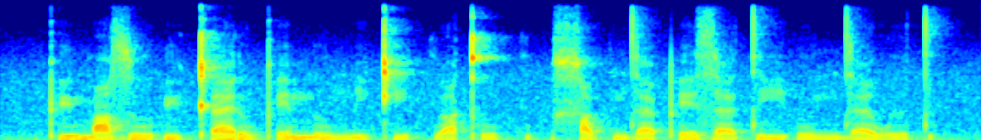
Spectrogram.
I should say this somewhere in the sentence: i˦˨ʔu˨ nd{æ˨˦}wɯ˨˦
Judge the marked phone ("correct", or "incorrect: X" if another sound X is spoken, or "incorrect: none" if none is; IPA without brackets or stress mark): correct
